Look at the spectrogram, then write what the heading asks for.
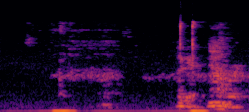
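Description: A computer mouse gives a couple of sharp clicks during GIS mapping work, close and fairly quiet, with soft talk and room noise around them.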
